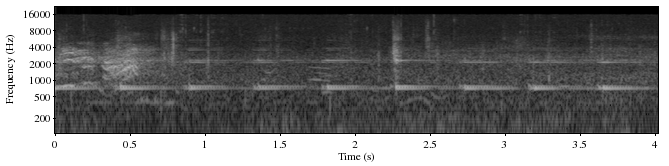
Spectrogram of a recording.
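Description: Japanese railway level-crossing alarm ringing, one repeated electronic bell tone at about two strikes a second, with a low rumble underneath.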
